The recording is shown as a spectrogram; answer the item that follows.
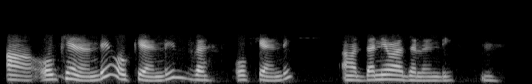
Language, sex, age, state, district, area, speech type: Telugu, female, 18-30, Telangana, Khammam, urban, conversation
